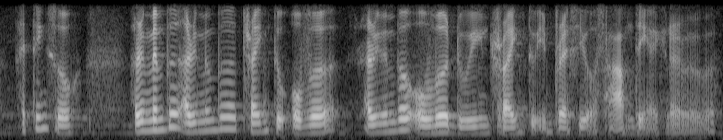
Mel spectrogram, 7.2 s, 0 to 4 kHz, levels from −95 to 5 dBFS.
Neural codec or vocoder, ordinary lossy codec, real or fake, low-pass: none; none; real; 3.6 kHz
